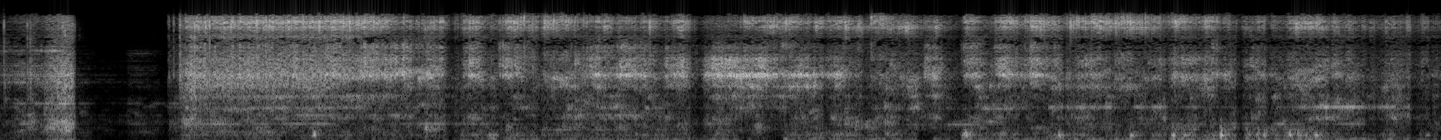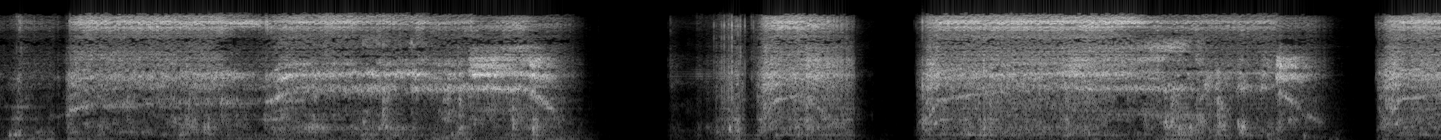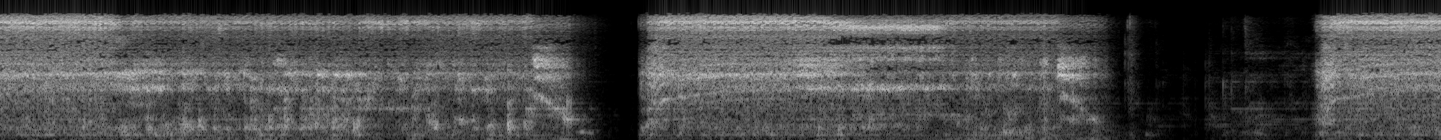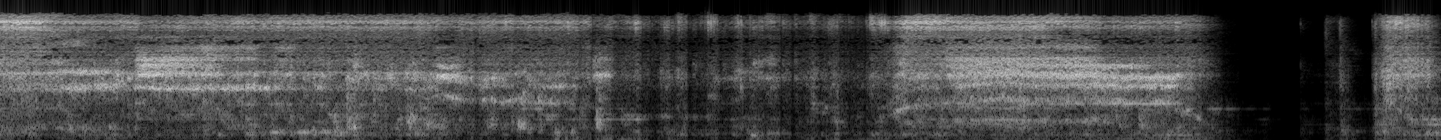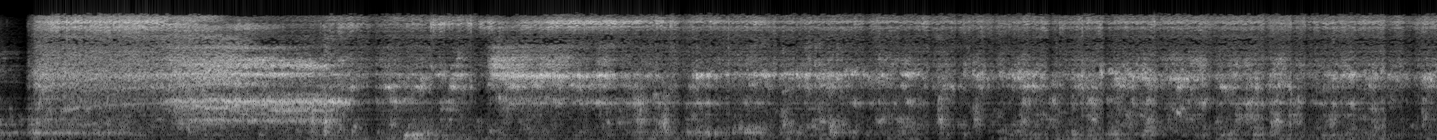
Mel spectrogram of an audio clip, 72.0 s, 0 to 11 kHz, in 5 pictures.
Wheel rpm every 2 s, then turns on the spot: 10, 60, 70, 70, 70, 70, 70, 80, 130, 140, 10, 40, 150, 110, 120, 160, 160, 70, 160, 110, 10, 130, 160, 160, 100, 70, 100, 60, 20, 100, 110, 110, 110, 110, 110, 110.
none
